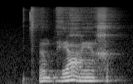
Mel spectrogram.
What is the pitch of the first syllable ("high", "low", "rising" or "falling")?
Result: low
